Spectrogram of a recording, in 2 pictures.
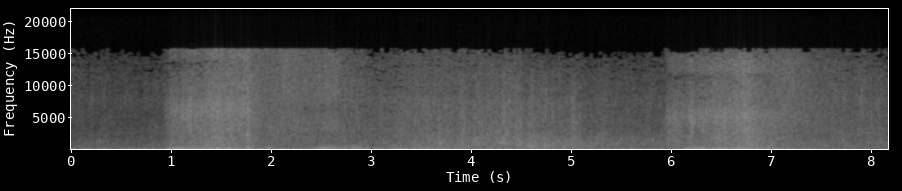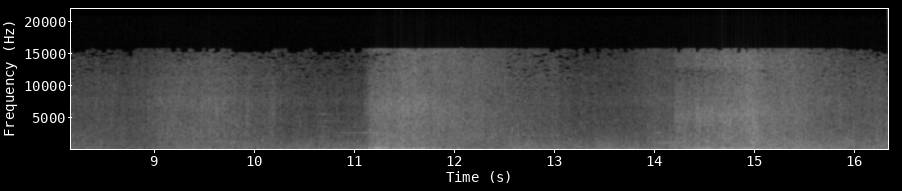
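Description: Waves crash and surge in heavy swells.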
